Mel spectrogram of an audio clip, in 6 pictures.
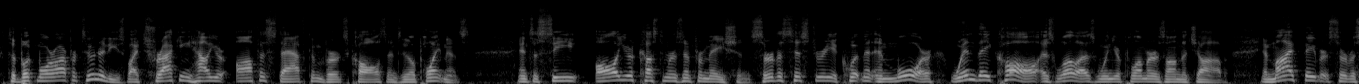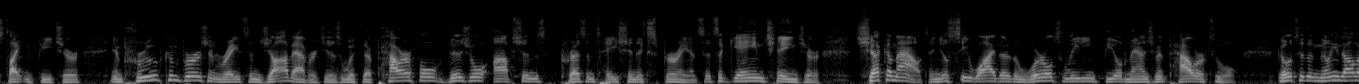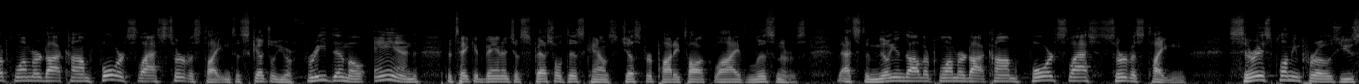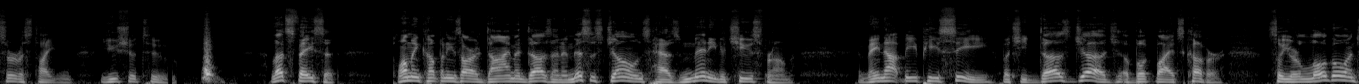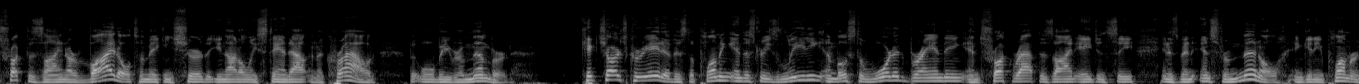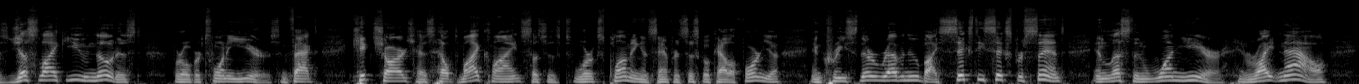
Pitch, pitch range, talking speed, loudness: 130 Hz, 115-165 Hz, 170 wpm, -31 LUFS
